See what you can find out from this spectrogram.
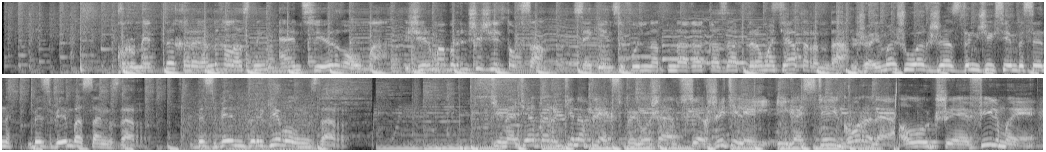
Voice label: WhatsApp Audio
